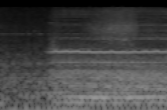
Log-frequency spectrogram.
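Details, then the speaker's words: Car audio: a thin, steady whistle over a low hum in the rear speakers only, not the fronts, even at zero volume. Its tone changes with each press of the accelerator, and moving the wires near the head unit makes noise. The cause is alternator interference from a failed ground on the head unit's line outputs; the fix is replacing the head unit's resistors. "появляется при нажатии педальки газа тональность меняется в такт нажатию педали"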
